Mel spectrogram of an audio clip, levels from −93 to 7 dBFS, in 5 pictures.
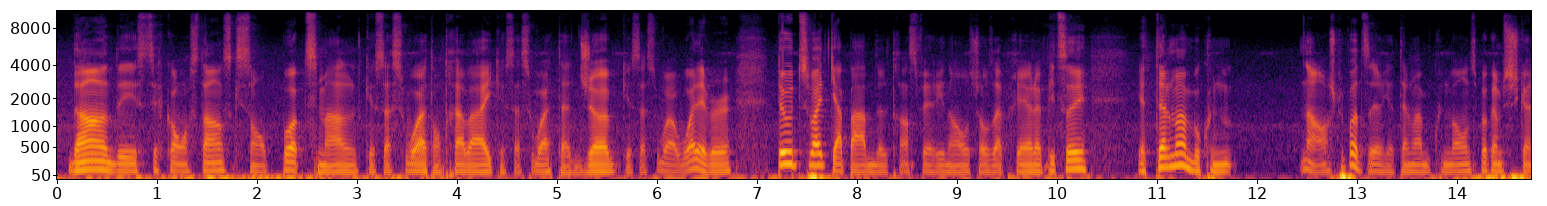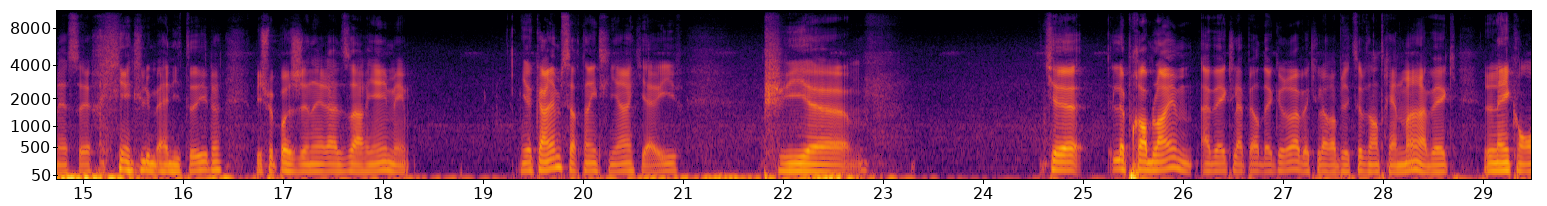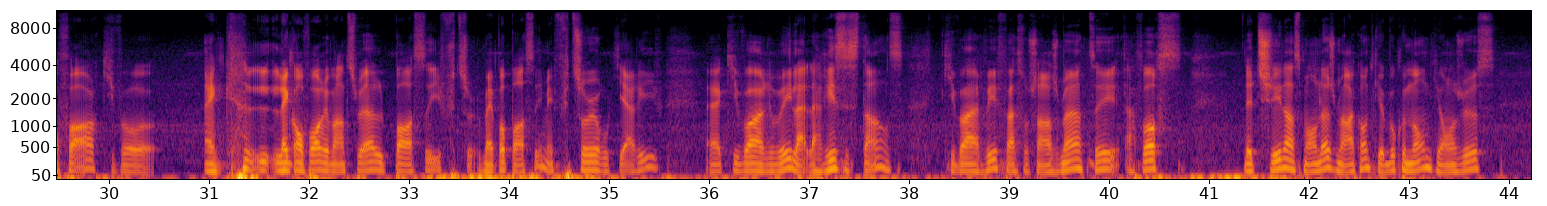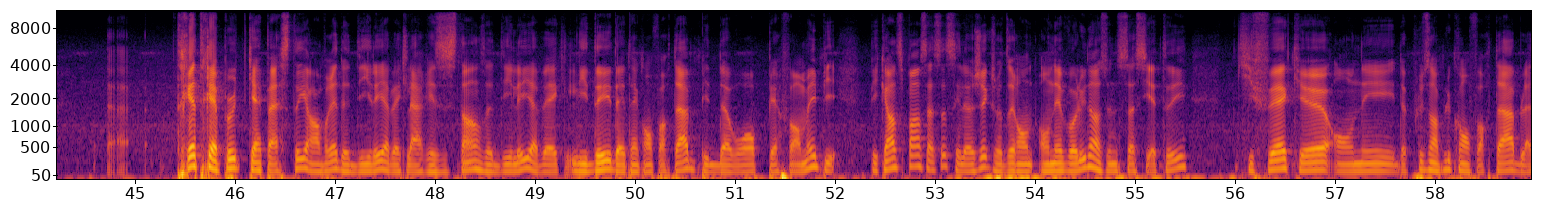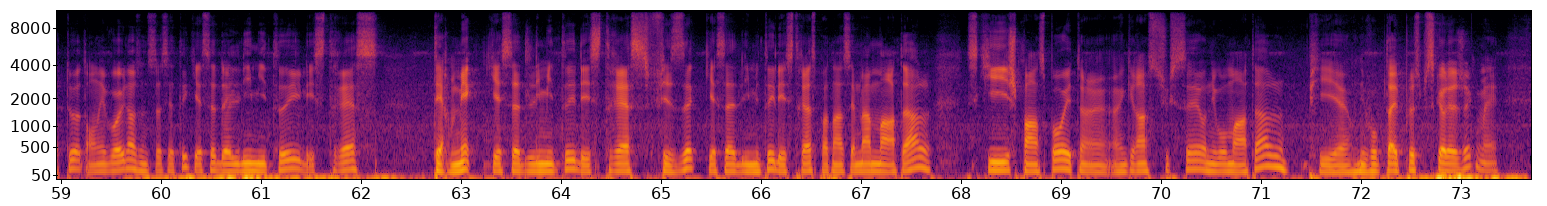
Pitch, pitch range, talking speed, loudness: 105 Hz, 95-120 Hz, 200 wpm, -21 LUFS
